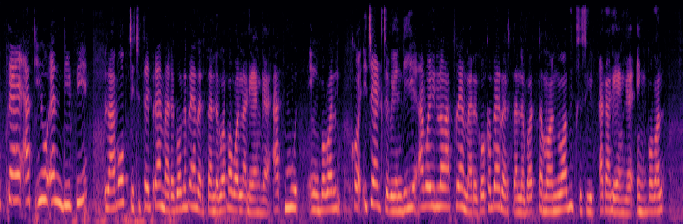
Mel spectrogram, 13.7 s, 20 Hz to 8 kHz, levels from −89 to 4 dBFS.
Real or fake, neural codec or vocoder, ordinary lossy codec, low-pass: fake; codec, 16 kHz, 2 kbps, FreqCodec, larger model; none; 7.2 kHz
